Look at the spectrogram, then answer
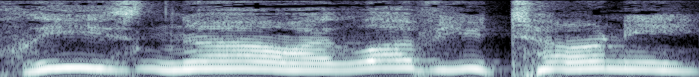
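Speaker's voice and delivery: very high, desperate, pleading, begging cry. Retelling what the women said when he turned their light off: mock begging. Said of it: "Are like begging".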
